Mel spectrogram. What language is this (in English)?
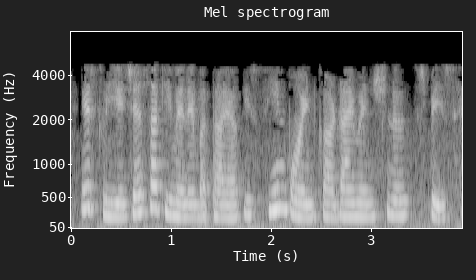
Hindi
